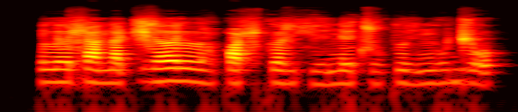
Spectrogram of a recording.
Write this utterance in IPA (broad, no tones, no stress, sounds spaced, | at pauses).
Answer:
l ə ɬ a n a t͡ʃ z ɜ lː a̤ qʷ ɜ ɬ k œ z ç e̤ n e t͡s o̤ k l e̤ n o̤ d͡ʒ o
